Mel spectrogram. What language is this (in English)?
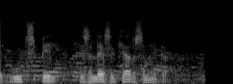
Icelandic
